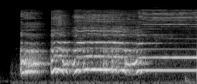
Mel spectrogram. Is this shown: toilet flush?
no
